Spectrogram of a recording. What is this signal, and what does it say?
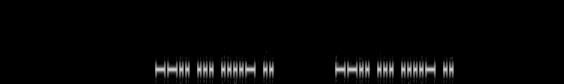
Morse code, heard as a keyed tone, about 40 wpm, 700 Hz. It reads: ZS4I ZS4I
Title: DXCC-100 Call Signs - 4 Characters - Repeated 2x - 40wpm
